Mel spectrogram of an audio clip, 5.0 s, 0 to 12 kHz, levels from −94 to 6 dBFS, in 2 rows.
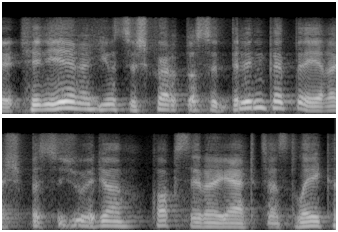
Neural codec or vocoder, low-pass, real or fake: codec, 16 kHz, 0.5 kbps, FunCodec, trained on Chinese and English, 25 frames a second; 7.2 kHz; fake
